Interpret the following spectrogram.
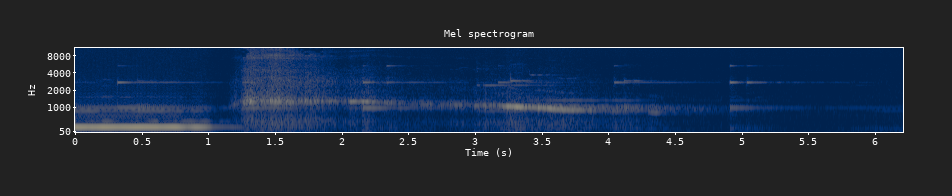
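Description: A held sung note stops about a second in. After a short rush of noise, a Koshi chime tinkles with scattered ringing strikes that thin out and fade to near silence after about five seconds.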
